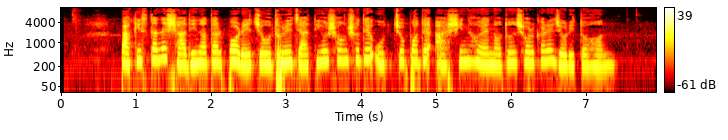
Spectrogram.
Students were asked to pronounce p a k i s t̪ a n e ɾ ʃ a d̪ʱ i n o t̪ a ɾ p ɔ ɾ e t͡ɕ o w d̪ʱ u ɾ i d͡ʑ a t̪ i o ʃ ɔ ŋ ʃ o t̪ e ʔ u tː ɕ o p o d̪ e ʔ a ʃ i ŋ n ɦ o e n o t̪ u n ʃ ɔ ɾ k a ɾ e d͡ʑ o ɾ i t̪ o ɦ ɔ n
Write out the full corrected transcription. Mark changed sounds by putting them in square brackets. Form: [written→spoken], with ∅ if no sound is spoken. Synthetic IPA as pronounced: p a k i s t̪ a n e ɾ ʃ a d̪ʱ i n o t̪ a ɾ p ɔ ɾ e t͡ɕ o w d̪ʱ u ɾ i d͡ʑ a t̪ i o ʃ ɔ ŋ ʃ o [t̪→d̪] e ʔ u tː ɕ o p [o→ɔ] d̪ e ʔ a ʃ i [ŋ→∅] n ɦ o e n o t̪ u n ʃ ɔ ɾ k a ɾ e d͡ʑ o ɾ i t̪ o ɦ ɔ n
